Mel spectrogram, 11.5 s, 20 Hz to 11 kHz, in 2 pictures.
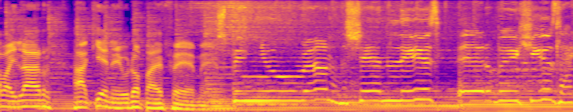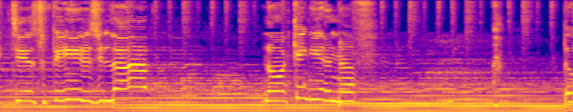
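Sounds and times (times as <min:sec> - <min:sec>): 
speech: 0:00.0 - 0:07.7, 0:08.4 - 0:09.6
upbeat pop track with bright bouncy 80s-style piano over bass and drums: 0:00.0 - 0:11.4.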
